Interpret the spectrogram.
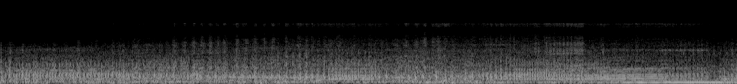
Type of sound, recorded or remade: remade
